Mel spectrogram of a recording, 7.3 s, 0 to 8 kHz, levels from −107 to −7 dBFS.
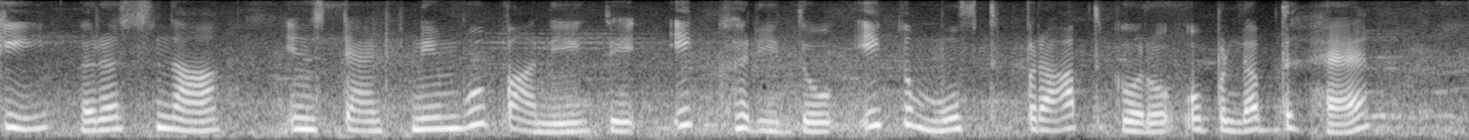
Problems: constant background noise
